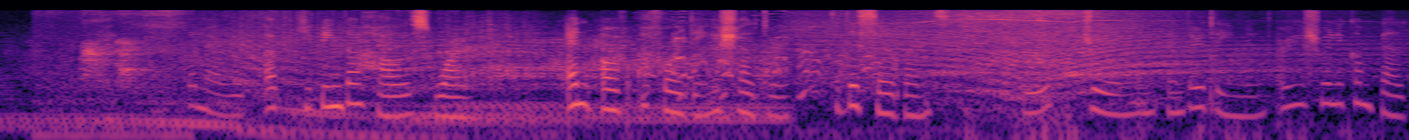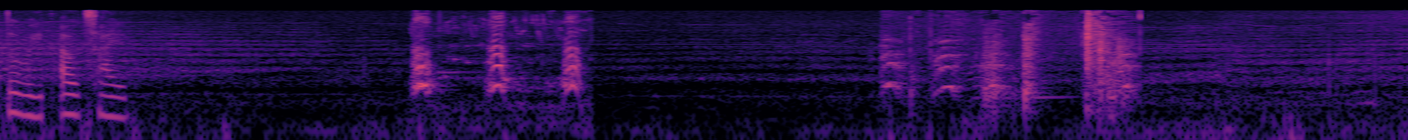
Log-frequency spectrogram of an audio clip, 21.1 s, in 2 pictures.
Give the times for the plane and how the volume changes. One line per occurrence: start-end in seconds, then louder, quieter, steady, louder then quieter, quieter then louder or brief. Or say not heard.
0.0-21.0 quieter then louder.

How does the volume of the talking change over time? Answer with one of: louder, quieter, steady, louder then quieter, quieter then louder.
quieter.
